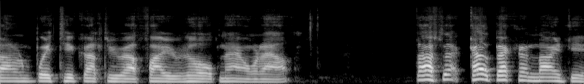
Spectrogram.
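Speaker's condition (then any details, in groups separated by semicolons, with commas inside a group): Ataxia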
